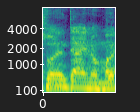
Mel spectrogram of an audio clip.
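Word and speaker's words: Dinomight: King Dynamite. But it's spelled Dino and then might, like might.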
